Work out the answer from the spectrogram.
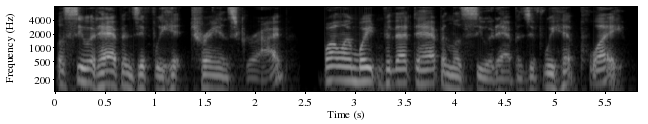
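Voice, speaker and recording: Male how-to presenter, medium pitch, informal and enthusiastic, talking viewers through software. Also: animated, brisk. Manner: chatty, enthusiastic. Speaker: tutorial host. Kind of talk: informal software walkthrough with upbeat sign-off.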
